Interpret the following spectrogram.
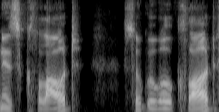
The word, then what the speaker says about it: Claude: So Google Claude. So you'll pronounce it like CLAWDE.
